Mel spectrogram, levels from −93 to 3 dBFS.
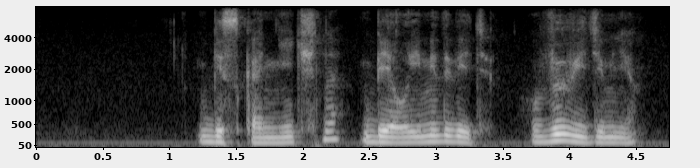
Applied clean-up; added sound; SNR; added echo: none; none; none; none.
